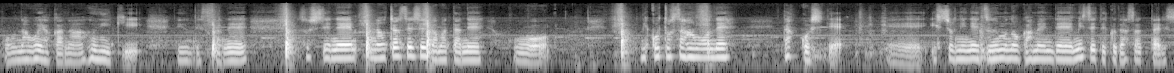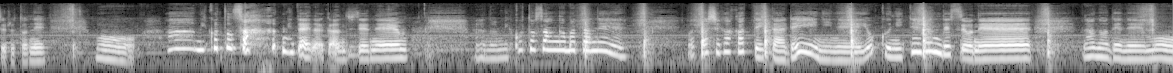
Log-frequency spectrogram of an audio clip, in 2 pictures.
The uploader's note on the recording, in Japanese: 朝食作りながらなので雑音注意です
